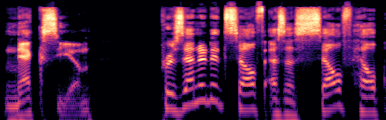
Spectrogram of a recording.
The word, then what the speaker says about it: NXIVM: NXIVM, pronounced Nexium, presented itself as a self-help organization offering leadership and professional development workshops.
